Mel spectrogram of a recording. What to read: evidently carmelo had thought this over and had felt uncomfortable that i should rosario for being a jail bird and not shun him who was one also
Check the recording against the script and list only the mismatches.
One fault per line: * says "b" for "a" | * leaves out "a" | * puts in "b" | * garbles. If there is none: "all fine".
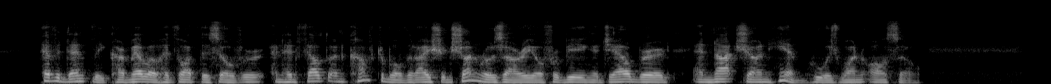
* puts in "shun"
